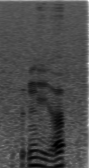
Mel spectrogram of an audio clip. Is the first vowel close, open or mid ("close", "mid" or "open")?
close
